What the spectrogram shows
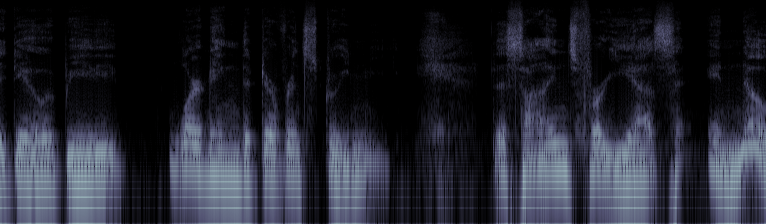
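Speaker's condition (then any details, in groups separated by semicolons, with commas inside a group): Spinocerebellar ataxia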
